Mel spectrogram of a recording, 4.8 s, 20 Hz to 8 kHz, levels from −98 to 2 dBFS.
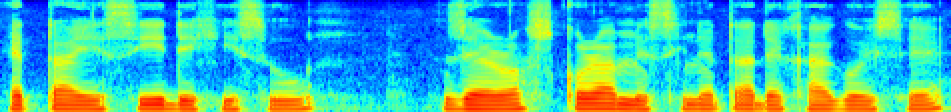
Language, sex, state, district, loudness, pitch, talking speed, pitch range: Assamese, male, Assam, Sonitpur, -17 LUFS, 120 Hz, 115 wpm, 115-125 Hz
